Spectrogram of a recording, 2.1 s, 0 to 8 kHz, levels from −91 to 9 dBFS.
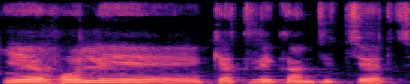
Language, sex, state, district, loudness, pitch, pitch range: Konkani, male, Goa, North and South Goa, -16 LUFS, 140 Hz, 135-150 Hz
